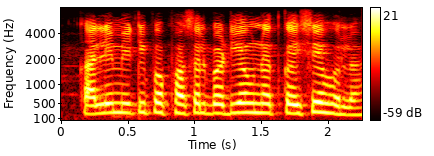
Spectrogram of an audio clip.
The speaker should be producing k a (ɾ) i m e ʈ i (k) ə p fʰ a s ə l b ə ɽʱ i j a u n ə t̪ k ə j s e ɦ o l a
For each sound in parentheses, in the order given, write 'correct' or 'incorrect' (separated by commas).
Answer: incorrect, incorrect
